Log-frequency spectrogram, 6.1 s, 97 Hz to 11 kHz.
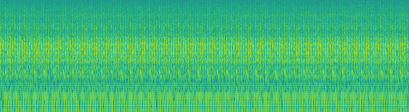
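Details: BMW 320d diesel with a sharp, even ticking knock at about three and a half per second over a rough idle, plus reported misfires; injectors or tappet suspected, cause unfound by garage and seller after a month.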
